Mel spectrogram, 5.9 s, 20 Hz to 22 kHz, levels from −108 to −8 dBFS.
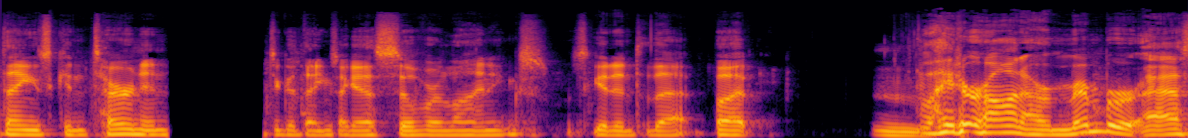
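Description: At 0.83 s the speech stops dead in mid-flow. Silence follows for about half a second, until 1.33 s. This is a playback stall. The player most likely ran short of incoming data, or its output thread was held up, so nothing reached the speaker for roughly 0.48 s. When sound returns, it picks up from where it broke off. No speech is lost across the gap.

From 1.33 s to 1.79 s comes a time-compressed catch-up. The player is working off the backlog left by the stall. It drops small slices of the signal and cross-fades the joins. The passage runs at twice normal speed, yet the pitch stays put. The result sounds rushed. After 1.79 s the pace returns to normal.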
